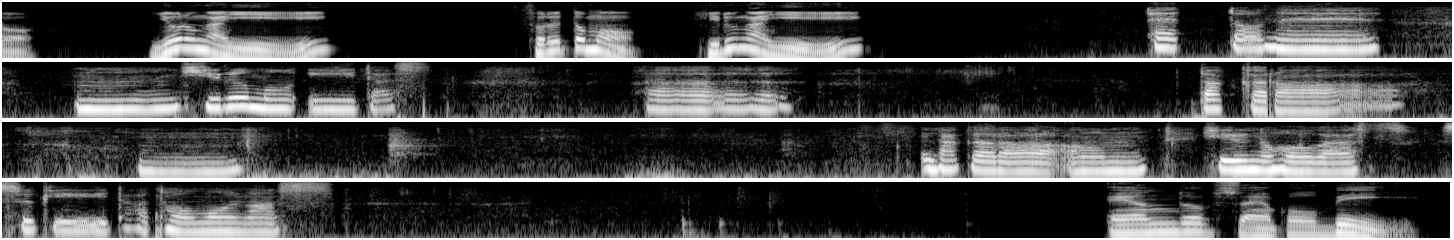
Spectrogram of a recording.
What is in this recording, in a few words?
japanese conversation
